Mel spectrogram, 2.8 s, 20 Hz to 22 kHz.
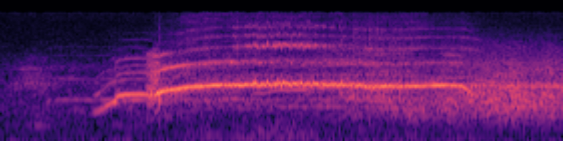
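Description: On stage at the Viva Dichato 2014 concert festival, a man imitates girls screaming with one rising, high falsetto shriek held for about two seconds.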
